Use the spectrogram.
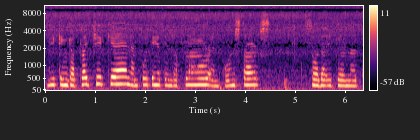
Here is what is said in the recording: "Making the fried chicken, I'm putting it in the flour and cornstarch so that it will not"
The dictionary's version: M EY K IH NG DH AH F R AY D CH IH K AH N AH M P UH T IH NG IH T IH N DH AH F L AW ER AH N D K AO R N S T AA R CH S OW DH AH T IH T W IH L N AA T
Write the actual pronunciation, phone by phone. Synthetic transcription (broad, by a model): M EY K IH NG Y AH P R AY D CH IH K AH N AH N P UH T IH NG IH T IH N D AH F L AW ER AH N D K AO N S T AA R S S OW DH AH T IH T W IH L N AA T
